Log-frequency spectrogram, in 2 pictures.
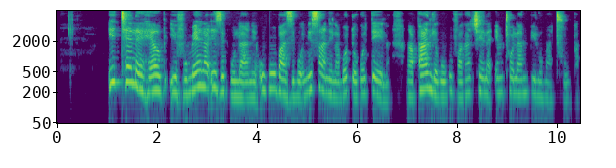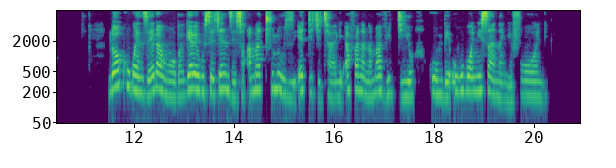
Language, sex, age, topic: North Ndebele, female, 25-35, health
